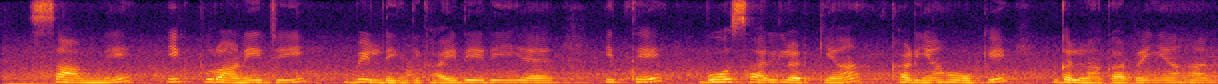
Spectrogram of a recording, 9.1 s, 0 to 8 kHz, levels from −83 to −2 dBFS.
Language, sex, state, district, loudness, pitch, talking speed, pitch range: Punjabi, female, Punjab, Pathankot, -17 LUFS, 205 Hz, 130 wpm, 195-225 Hz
